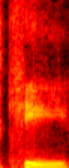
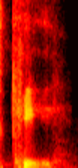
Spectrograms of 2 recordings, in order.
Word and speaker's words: X: Whenever you see an X in a Kingdom Hearts game, it means key, like CHI, key. Oh, like chi. Yeah, but it's pronounced key.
